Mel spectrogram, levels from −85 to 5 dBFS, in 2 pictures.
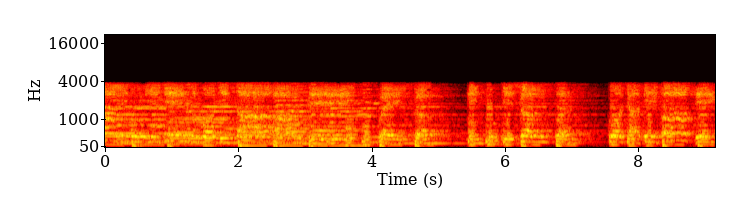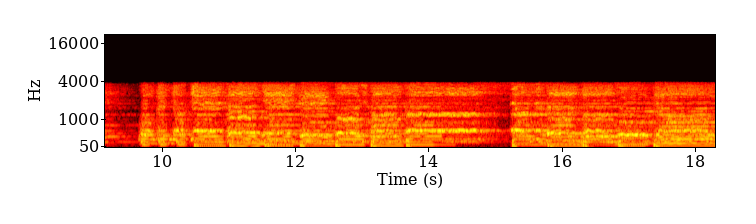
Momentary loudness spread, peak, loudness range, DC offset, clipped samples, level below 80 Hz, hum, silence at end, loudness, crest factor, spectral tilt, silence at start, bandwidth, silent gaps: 6 LU; -8 dBFS; 4 LU; under 0.1%; under 0.1%; -38 dBFS; none; 0 s; -21 LUFS; 14 dB; -9 dB/octave; 0 s; 4 kHz; none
